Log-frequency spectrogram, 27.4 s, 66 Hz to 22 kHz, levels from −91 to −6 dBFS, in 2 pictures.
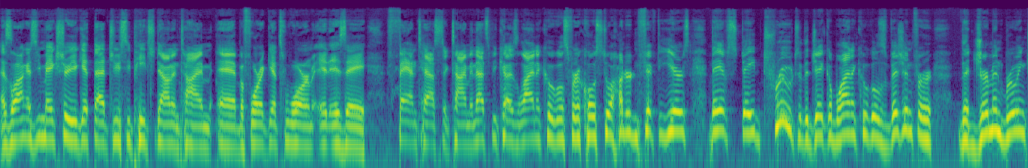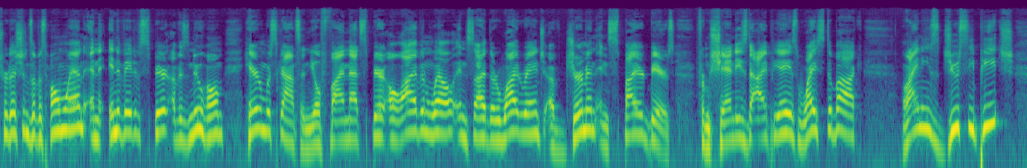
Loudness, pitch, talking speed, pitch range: -17 LUFS, 185 Hz, 190 wpm, 165-220 Hz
